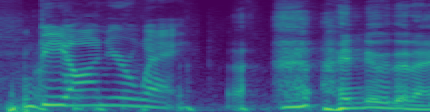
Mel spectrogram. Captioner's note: laugh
